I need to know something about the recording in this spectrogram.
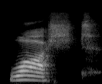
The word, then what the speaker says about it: washed: t in these words look at these words or listen to these words and look washed missed there's a sound but there's no t in the spelling it's crazy okay so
